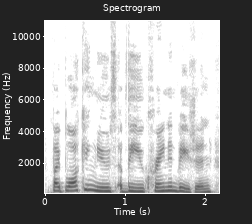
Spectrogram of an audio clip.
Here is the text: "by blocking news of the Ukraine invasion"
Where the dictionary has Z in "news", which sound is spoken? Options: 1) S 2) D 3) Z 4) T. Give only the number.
3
